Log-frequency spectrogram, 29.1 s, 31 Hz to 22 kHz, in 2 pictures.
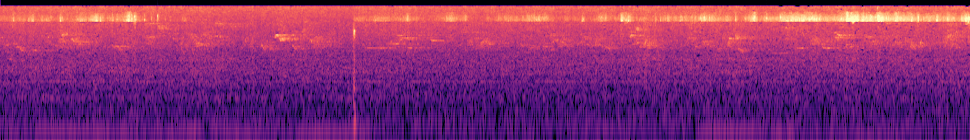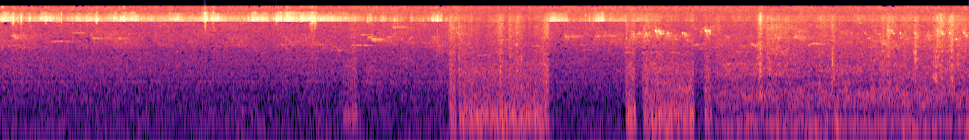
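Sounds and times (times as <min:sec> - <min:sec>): insects chirring: 0:00.0 - 0:29.0
bird chirps: 0:08.2 - 0:29.0.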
